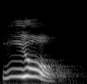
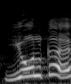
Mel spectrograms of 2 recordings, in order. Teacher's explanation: yo is again a combination of e kratke, which is a soft consonant, and hard vowel o, yo. Yolka, yo, l, k, a.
